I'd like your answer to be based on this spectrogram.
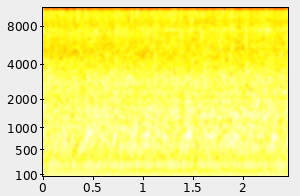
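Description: With the waste valve of a Nexus pond filter opened, water drains in a steady trickling rush over a constant low mechanical hum, and no one speaks.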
